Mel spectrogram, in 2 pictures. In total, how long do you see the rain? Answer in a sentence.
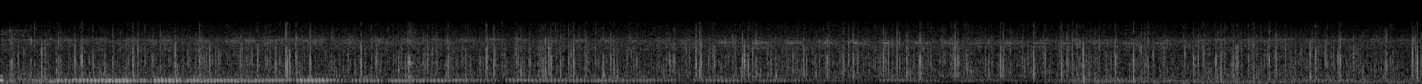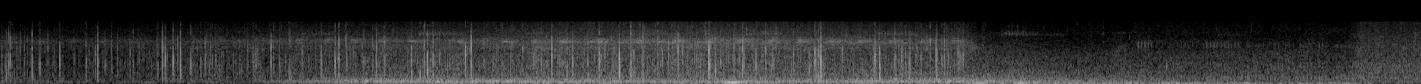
The rain can be heard for 28 seconds in total.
